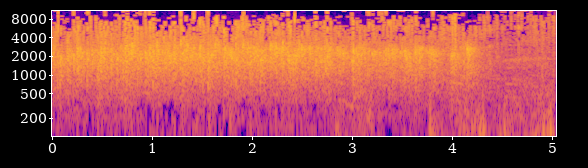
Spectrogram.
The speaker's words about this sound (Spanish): Si sois tan amables, los voluntarios, un aplauso para nuestra voluntaria, por favor.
